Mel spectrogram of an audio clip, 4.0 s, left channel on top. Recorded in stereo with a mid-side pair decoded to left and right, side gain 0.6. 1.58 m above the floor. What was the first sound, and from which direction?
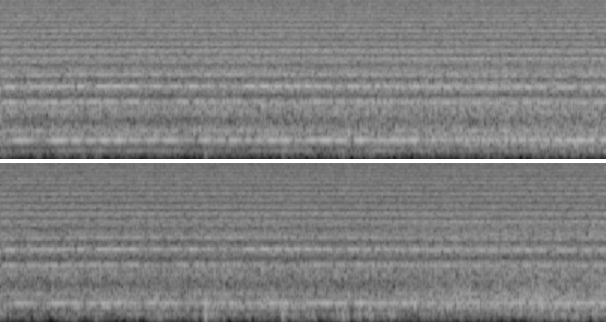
A drone, 15° left.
